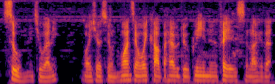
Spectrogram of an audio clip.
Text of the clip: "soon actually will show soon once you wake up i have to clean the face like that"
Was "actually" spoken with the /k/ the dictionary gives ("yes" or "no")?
no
